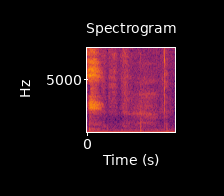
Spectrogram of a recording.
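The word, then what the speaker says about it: い: going to do is I which is e all right this one's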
